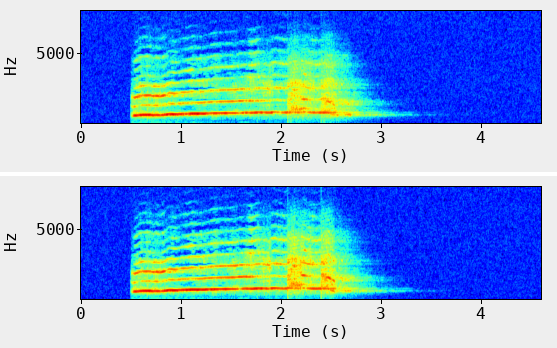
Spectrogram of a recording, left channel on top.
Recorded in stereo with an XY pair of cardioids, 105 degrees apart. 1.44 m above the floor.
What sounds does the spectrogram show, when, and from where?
0.5 s a scream: 5° left, 0.8 m; by 2.6 s 50° right, 2.5 m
